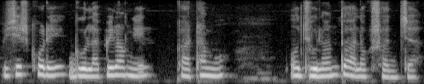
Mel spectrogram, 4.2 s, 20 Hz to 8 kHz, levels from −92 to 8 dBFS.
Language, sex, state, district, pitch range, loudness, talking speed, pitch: Bengali, female, West Bengal, Alipurduar, 205-240 Hz, -17 LUFS, 115 wpm, 225 Hz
